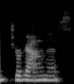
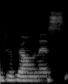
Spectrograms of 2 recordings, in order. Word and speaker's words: Drugonis: But, yeah, I say Drugonis because that's how I was taught to say it. But my mother-in-law will always say Drugonis.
